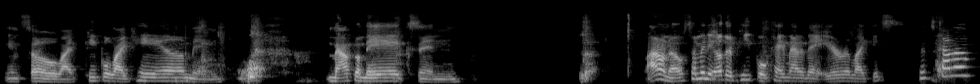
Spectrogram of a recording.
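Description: A woman's voice: deep voice, very animated, measured pace, long pauses, a bit bright, a little hiss or hum. A woman co-hosting a podcast in casual chat, slangy and laughing often. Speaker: podcast co-host.

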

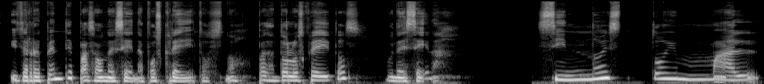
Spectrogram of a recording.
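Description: A young woman with a Latin American Spanish accent, hosting a podcast and telling a story in a chatty, animated way. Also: fairly low pitch, dry recording, clean studio sound. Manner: chatty, animated, acts out friends' voices. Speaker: podcast host. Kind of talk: casual storytelling monologue.

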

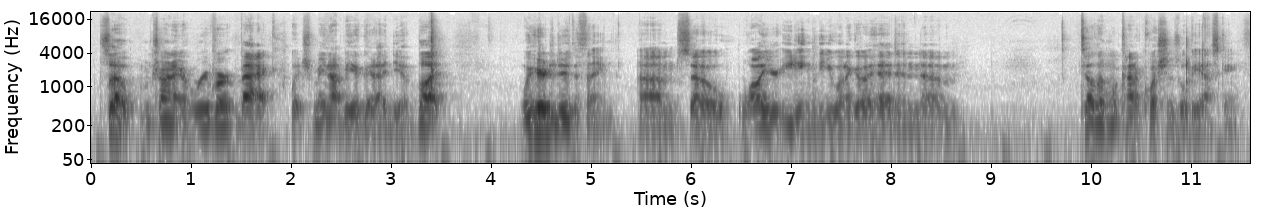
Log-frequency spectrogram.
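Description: A man's voice: low-pitched, fairly even intonation, moderate pace, slight background noise. A man, co-hosting a casual couple's podcast, rambling with lots of fillers and repeated words. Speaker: podcast co-host.

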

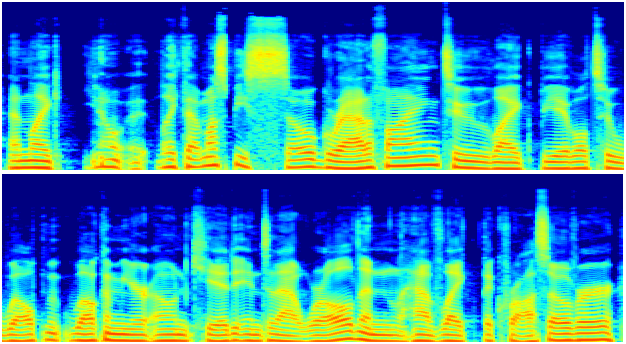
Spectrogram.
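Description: A man with a lowish, smooth voice rambles casually as a podcast guest, restarting his sentences often. He keeps a goofy, easygoing tone. The recording is dry and close on the mic. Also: fairly even intonation, a little slow, few pauses, mellow, dry recording.

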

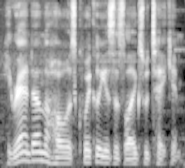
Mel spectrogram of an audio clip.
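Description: A man giving a measured, dramatic scripted horror narration. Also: fairly low pitch, lively intonation, darkish tone.

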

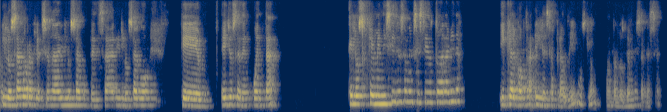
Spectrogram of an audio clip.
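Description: A woman's voice: mid-range voice, moderate pace, gravelly. A woman theater teacher and director from Mexico, answering interview questions with passion and frequent reflective asides. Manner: passionate, reflective, many rhetorical "¿no?" tags. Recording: roomy echo.

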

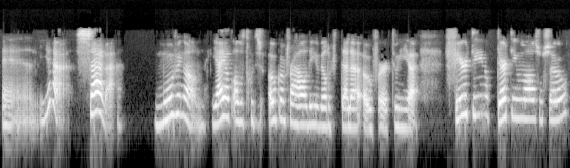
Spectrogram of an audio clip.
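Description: A woman's voice: high voice, slow pace, vocal fry, dull audio. A woman hosting a casual podcast, wrapping up advice and steering to the next story. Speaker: podcast host.

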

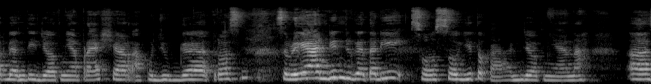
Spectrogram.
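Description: A woman, co-hosting a casual podcast chat and laughing often. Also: on the high side. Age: 20s. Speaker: podcast co-host. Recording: echoey room.

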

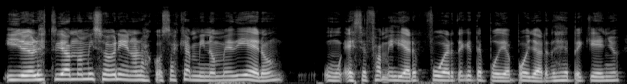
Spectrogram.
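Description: A woman's voice: medium pitch, fairly even intonation, a little fast, clear, resonant tone, dry recording, studio quality. A young woman with a Venezuelan accent co-hosting a casual podcast, talking candidly with lots of slang. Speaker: podcast co-host. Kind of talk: casual chat.

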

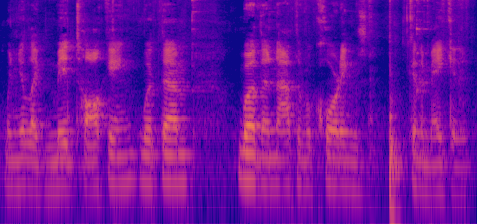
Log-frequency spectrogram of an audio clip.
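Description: A man co-hosting a casual chat, rambling and profane, with frequent pauses. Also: on the low side, steady tone, background noise.

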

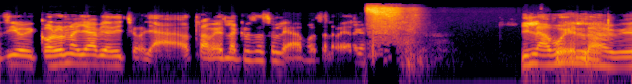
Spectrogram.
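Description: A man's voice: fairly high pitch, pushed and bright, dry recording, dull audio. A man with a Mexican accent chatting playfully in slang and swearing as a football podcast co-host. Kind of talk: casual football banter.

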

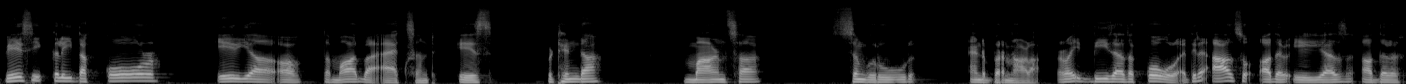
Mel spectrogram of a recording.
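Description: A young man from Punjab, India, with a Punjabi accent, hosts a casual spoken podcast teaching Punjabi. Chatty and speaking slowly at medium pitch, he keeps checking in with "right?" and "all right?" between points. The recording has no room sound.

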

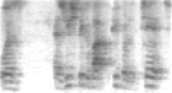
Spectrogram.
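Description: A man's voice: on the high side, quick pace. A man co-hosting a casual group chat among truck drivers. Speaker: podcast co-host, truck driver. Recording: very echoey, distant, narrow lo-fi sound.

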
